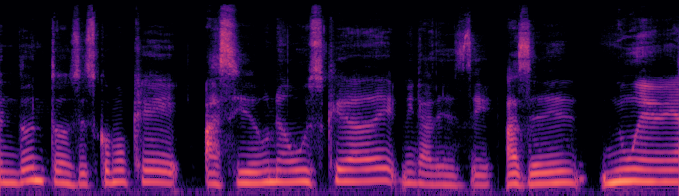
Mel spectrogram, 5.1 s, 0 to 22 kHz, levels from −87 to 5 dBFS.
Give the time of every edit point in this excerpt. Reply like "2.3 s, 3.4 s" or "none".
3.6 s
